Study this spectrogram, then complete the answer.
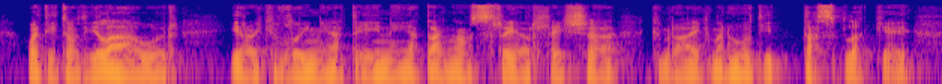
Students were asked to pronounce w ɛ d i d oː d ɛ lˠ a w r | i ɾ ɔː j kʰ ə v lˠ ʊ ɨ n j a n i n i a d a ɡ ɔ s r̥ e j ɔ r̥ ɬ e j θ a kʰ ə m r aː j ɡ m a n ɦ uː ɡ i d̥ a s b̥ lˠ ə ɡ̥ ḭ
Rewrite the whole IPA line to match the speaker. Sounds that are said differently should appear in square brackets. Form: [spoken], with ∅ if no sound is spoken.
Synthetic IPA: w ɛ d i d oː d [i] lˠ a w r | i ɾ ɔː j kʰ ə v lˠ ʊ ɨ n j a [d] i n i a d a [ŋ] ɔ s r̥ e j ɔ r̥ ɬ e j [ʃ] a kʰ ə m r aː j ɡ m a n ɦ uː [d] i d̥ a s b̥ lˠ ə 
